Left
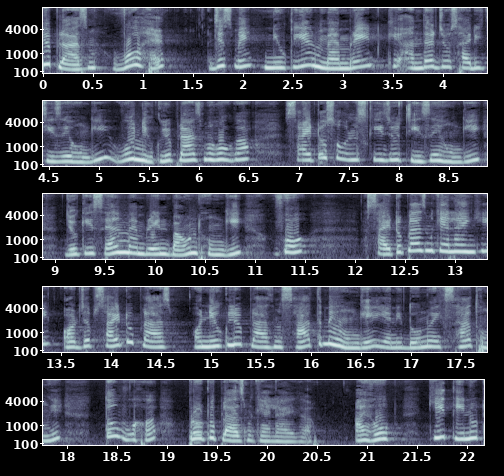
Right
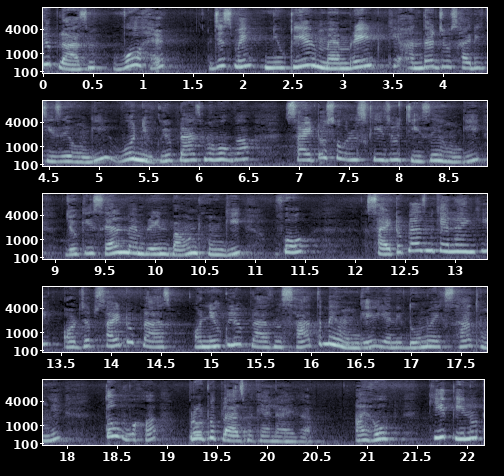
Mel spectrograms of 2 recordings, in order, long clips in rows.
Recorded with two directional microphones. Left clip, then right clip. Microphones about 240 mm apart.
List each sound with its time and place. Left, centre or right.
0.0 s a woman's voice: left
12.2 s a woman's voice: left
